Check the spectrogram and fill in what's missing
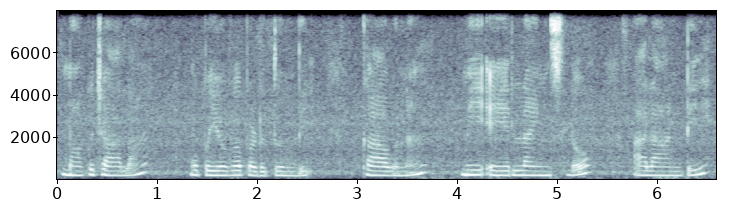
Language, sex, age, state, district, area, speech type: Telugu, female, 30-45, Andhra Pradesh, Guntur, urban, spontaneous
